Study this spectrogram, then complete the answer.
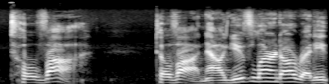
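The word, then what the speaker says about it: טובה: The feminine for this word is tova.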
